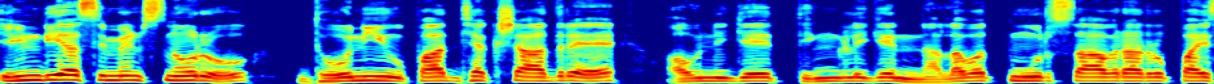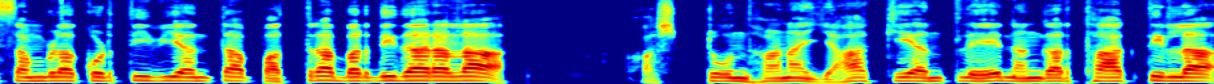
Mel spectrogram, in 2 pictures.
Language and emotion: Kannada, surprised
